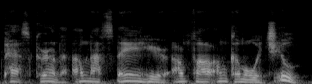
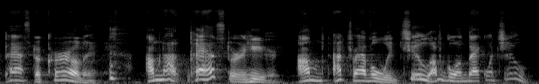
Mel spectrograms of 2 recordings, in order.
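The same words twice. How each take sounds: First: Said in the usual way. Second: Higher, more insistent retold protest; getting louder. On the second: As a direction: press the point to someone ignoring you. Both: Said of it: "I'm getting louder".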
